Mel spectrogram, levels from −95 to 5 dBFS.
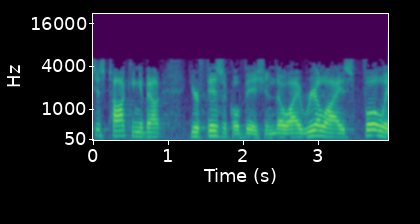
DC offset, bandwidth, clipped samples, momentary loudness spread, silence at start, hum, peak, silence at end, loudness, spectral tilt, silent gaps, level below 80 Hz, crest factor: under 0.1%; 5.2 kHz; under 0.1%; 6 LU; 0 s; none; -6 dBFS; 0 s; -21 LUFS; -4 dB/octave; none; -60 dBFS; 14 dB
